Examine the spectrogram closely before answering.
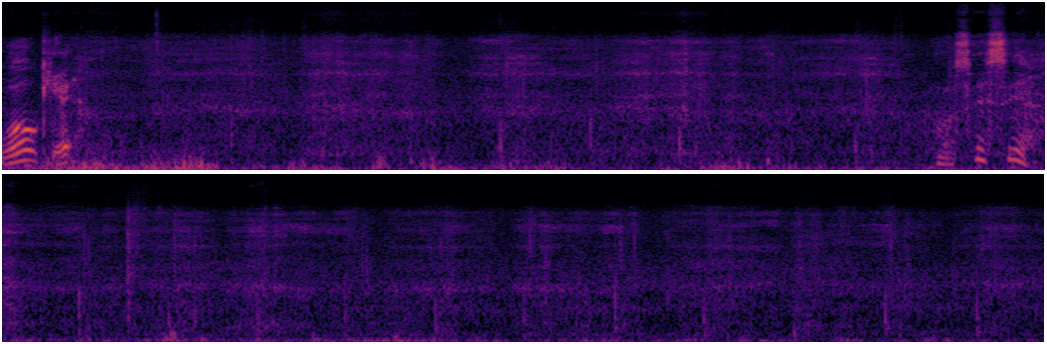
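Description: Footsteps tread on a paved path.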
